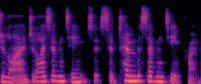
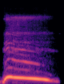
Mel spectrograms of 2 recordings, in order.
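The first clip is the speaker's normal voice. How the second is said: loud, high startled gasp; sudden frightened intake of breath; sharp gasp; 8 semitones higher, 10 dB louder than usual. Acted. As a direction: gasp as if caught in fear. Fearful part of you reacting.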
